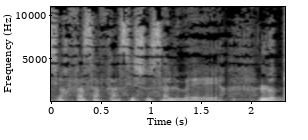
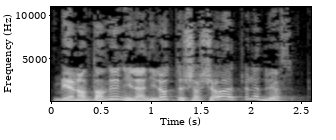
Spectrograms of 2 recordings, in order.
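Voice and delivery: high, loud, self-satisfied lecturer voice; pompous wizard boasting to the hall; vain showman professor; 12 semitones higher, 7 dB louder than usual. A narrator's reading. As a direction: preen before the students. Lockhart before the duel.

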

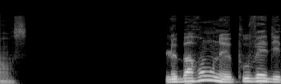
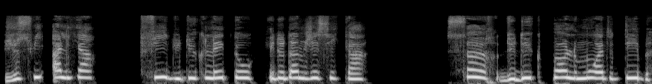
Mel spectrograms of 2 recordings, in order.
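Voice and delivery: put-on high, proud girl's voice, slowing; a small girl announcing herself; child voice; 7 dB louder than usual. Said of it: "répondit la fillette".

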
